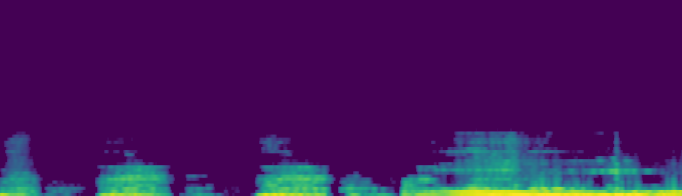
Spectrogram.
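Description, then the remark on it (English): A voice imitates a bull's growl: several short, gravelly grunts in bursts, then a long, rising and falling moaning call that holds steady and loud to the end. “So understand what that sound represents, and now you can add it to that growl.”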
